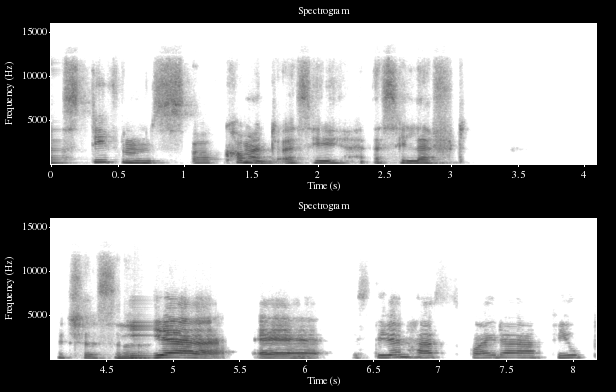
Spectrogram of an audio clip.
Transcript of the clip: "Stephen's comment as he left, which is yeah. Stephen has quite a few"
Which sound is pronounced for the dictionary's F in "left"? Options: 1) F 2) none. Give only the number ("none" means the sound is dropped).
1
